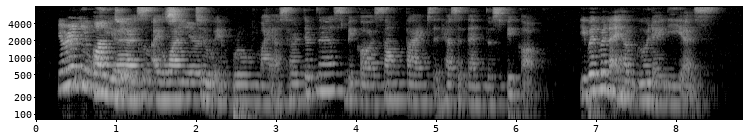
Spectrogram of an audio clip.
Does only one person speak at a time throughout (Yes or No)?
No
